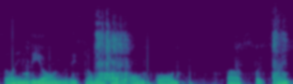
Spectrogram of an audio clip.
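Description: A man's voice: fairly low pitch, completely flat delivery, normal speed, dull audio, heavy background noise. A man giving let's play commentary, rambling and pleading with the game character as he plays. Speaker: gamer.

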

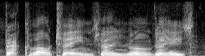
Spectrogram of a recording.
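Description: A man's voice: a little high, monotone, slow pace. A man bantering offhandedly in casual gameplay chat with friends. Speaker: party chat player.

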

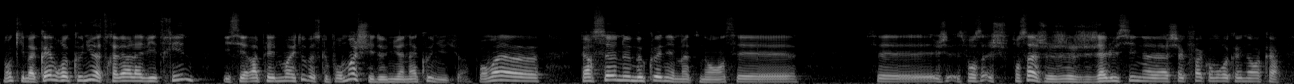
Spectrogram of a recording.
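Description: Animated and fairly quick, this man's slightly high voice is creaky with a darkish tone. In his thirties and from Lorraine, he speaks with an eastern French accent, using informal slang as he casually and candidly reads and responds to live chat on a stream from a small photo studio office.

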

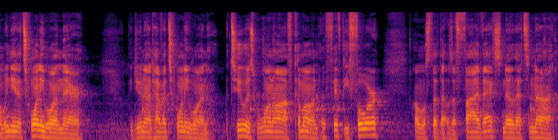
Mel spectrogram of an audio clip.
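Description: A man's voice: lowish voice, a little mellow, a little hiss or hum. A middle-aged man giving casual, chatty livestream commentary to his viewers. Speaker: livestream host scratching lottery tickets. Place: indoors at a wooden table.

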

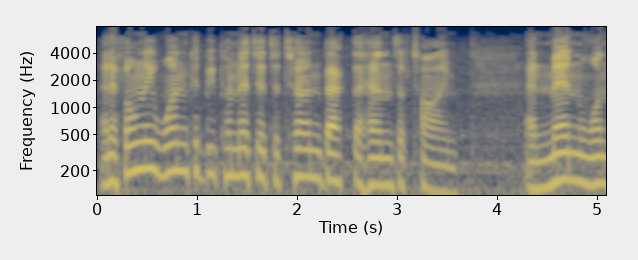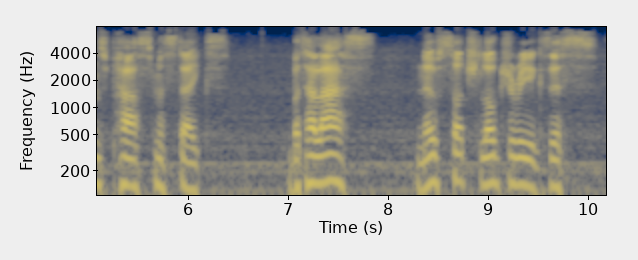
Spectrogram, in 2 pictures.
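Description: A mysterious ghostly old man, put on by a male storyteller, speaks in solemn, archaic phrases. His voice stays mellow and unhurried, heavy with regret. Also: a little high, a little hiss or hum, pitched above the performer's own voice. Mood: brooding.

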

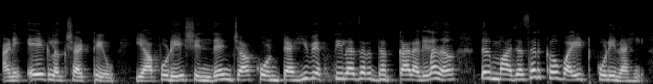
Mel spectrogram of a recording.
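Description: A woman's voice: mid-range voice, brisk, mellow, natural voice. A woman voicing a determined young wife who scolds and warns firmly, on a lo-fi recording. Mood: angry. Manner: scolding, warning.

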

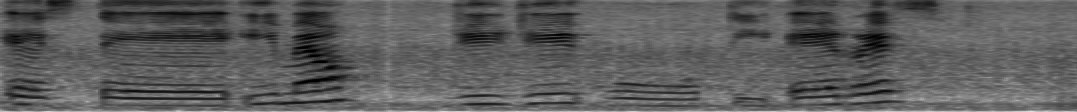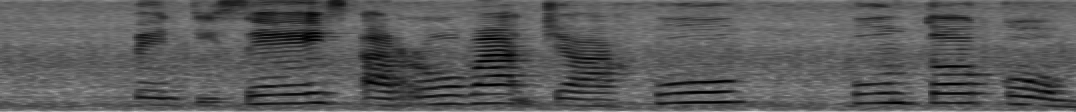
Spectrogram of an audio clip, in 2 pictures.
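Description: A woman vlogger holding a giveaway raffle, chatting casually and slowly drawing out each name she reads. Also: on the high side, background noise. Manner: slow, chatty, drawn-out name reading. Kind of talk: casual live raffle chat.

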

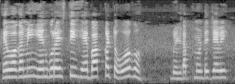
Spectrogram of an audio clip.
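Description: Woman doing a cartoon mother-in-law, North Karnataka accent, very high, rattles off scolding fast, faint noise behind. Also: steady tone. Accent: North Karnataka Kannada. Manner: scolding, rapid-fire bossy. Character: bossy scolding mother-in-law, middle-aged. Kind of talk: cartoon comedy voice acting.

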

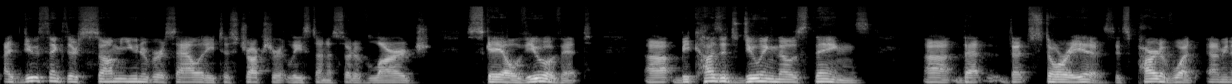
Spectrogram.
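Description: A young man works as a writing instructor co-teaching an online workshop, calling in by webcam from a room at home. He explains patiently with hedges like "sort of" and "kind of," in a voice on the low side that is a bit bright and measured in pace.

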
